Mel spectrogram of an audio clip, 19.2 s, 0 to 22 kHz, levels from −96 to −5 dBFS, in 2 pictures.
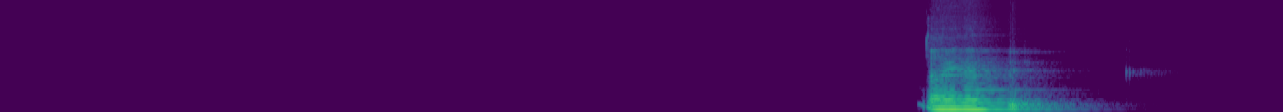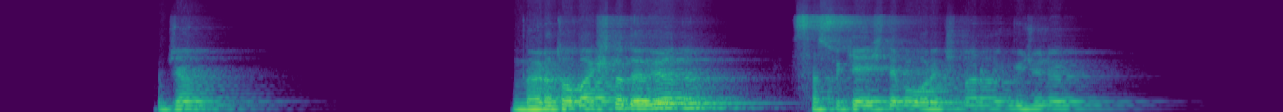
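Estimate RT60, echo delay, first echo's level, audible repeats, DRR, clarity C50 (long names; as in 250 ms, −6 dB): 1.1 s, 108 ms, −10.0 dB, 1, 3.0 dB, 5.0 dB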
